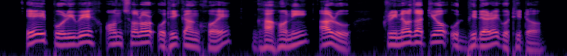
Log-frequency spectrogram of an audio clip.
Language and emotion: Assamese, neutral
